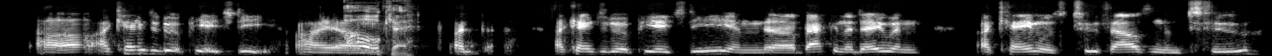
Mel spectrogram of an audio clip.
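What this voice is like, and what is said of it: South African accent with Southern drawl. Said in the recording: “You can't tell from my accent. ... you run across a lot of South Africans that have Southern draws at the same time.”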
